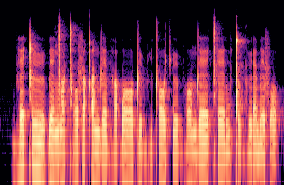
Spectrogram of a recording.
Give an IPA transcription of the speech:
bʱɛ ǁøː ɓɛŋ͡ǀɑ ɡ͡ǀɔfɛqʼɛ ndɛbʱɑ ɓɔː tøbʱy tʰɔt͡ʃʼøːbʱɔː ndɛːǀʰɛːɾuːǃɵ ɡʱøɾæ wɛfɔ

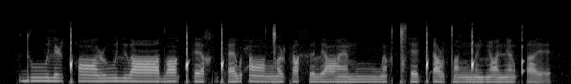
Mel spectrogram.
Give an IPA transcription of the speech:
duːlʲɛɭǃʰɑ̃ːɭuːlʲ wɑː dɒːǃʰɛːχǃʼæwħɑ̃ː ŋ͡ǀɒɭkɑxə lɛʕæ̃ muːwə̃χǀʰɛ ǃʼæɭtˤə̃ ŋ͡ǃə̃ ʎɑ̃lʲɑ̃lʲqʼɛː

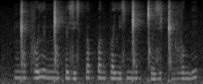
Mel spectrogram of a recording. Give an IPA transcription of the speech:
ŋ͡ǁœbvʊlʲo ŋ͡ǁɐpɗʏzʲɐsʲ k͡pɐbk͡pɐŋpœlʲisʲ ŋ͡ǁibǀʏzʲɐɡ͡ǁʏ vʊŋi

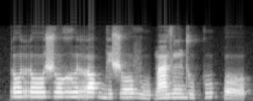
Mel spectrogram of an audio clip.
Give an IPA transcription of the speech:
ɾo˦roː˦ʃo˦ ɣʊ˦rɔ˦ ɡ͡bɪ˦ʃoː˦ vuː˨bã˦zĩ˦ du˨ku˦k͡poː˨

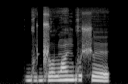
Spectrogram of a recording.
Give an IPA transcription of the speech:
ɡṳɖ͡ʐulˠĩ ɡuʃø

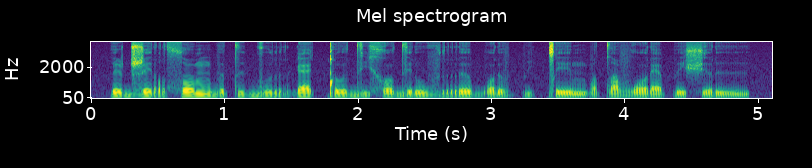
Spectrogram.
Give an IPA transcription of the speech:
ɪɖ͡ʐersˤu mbətɨɡur ɠæǃʊ dixɔdɪɾuv rə bɔɾəvpiǀe mbətˤivɔ ɾæpeʃə ɾɨ

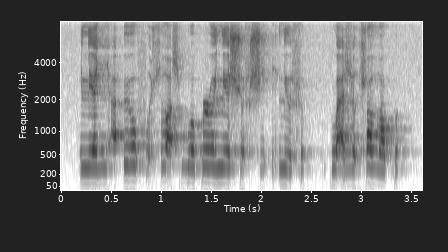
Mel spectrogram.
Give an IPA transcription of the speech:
lʲa˨ɲa̰˦ ʔʉ˦o̯ fo̰˦çðˤḭ˦ɬ bo˦pɹɵ˦lʲɐ˦ ʃo̰˦ɬʃḭ˨ʔḭ˦lʲu˨ɬ | pwa̰˨ɮo̰˦çɵ˦˨ðˤɵ˨p

